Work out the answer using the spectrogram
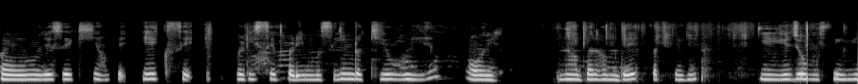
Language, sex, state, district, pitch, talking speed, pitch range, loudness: Hindi, female, Uttar Pradesh, Jyotiba Phule Nagar, 235 Hz, 195 wpm, 225-245 Hz, -18 LUFS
